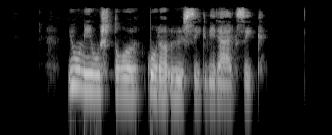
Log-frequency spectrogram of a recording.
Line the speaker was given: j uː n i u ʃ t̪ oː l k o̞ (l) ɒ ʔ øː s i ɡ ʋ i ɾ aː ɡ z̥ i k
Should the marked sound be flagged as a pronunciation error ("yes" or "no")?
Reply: yes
